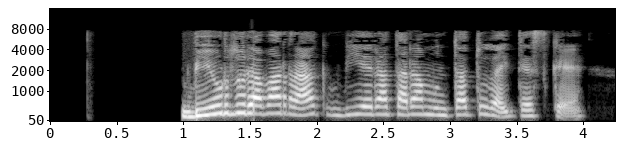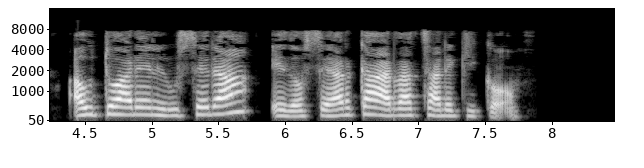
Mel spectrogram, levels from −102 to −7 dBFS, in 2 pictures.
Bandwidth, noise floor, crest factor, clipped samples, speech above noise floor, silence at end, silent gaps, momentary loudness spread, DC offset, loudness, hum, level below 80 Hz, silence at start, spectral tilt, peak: 8 kHz; under -90 dBFS; 18 dB; under 0.1%; over 74 dB; 0.75 s; 5.81-5.89 s; 12 LU; under 0.1%; -17 LUFS; none; -64 dBFS; 1 s; -6 dB/octave; 0 dBFS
